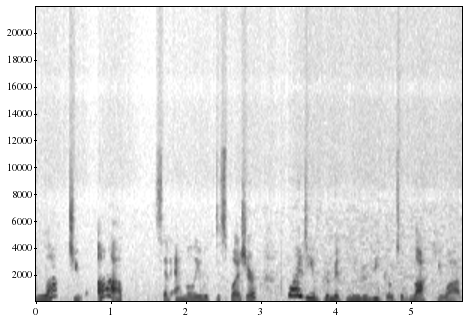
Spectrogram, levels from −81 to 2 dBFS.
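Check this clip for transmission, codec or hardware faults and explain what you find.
One processing fault runs through the whole clip: noise suppressor artifacts. The background noise sinks away in the gaps and swells back under the speech. A noise suppressor is estimating the steady room noise, about 19 dB below the speech, and pulling down each frequency band it judges to be noise, by about 16 dB, frame by frame.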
